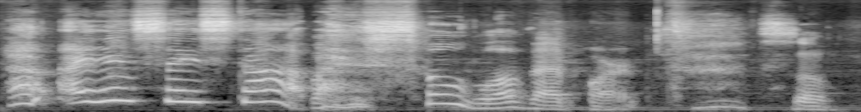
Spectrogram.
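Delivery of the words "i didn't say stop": high, slow imitation of a woman protesting; mimicked protest. Quoting her favorite part, high slow mimicry. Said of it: "And she said".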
